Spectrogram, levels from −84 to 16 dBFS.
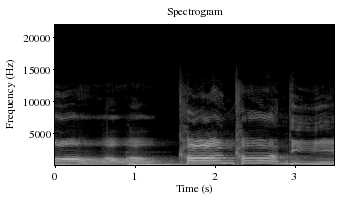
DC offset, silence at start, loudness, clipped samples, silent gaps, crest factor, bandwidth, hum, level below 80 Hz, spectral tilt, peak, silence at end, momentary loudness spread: under 0.1%; 0 s; -23 LUFS; under 0.1%; none; 16 dB; 12 kHz; none; -34 dBFS; -6 dB/octave; -6 dBFS; 0 s; 9 LU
